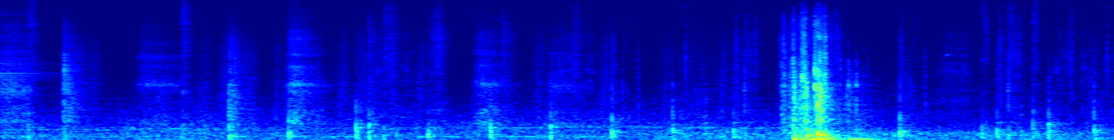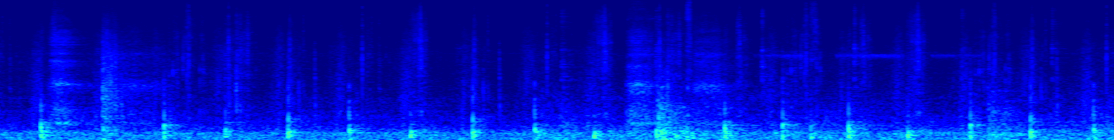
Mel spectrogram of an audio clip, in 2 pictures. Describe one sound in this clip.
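Footsteps creak slowly across old wooden floorboards.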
